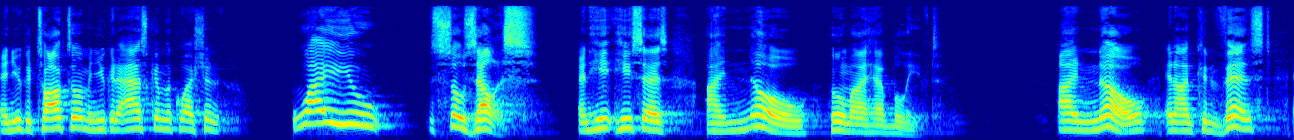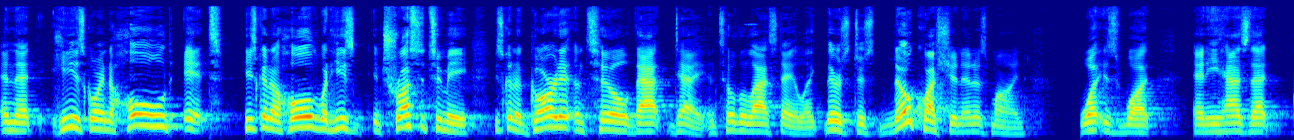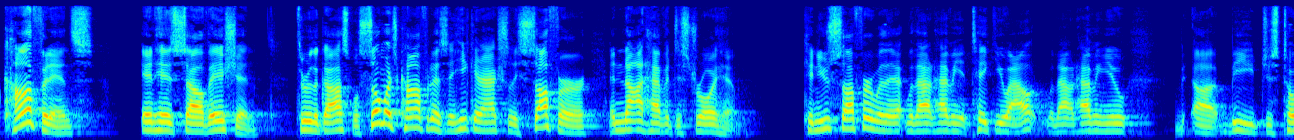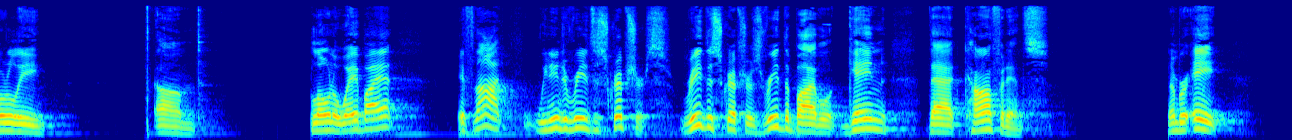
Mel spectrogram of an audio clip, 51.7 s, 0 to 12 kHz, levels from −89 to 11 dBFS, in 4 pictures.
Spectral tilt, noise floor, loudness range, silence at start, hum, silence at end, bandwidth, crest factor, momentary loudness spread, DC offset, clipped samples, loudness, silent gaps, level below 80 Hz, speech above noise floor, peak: -5 dB/octave; -88 dBFS; 6 LU; 0 s; none; 0.7 s; 11 kHz; 20 dB; 14 LU; under 0.1%; under 0.1%; -26 LUFS; none; -82 dBFS; 62 dB; -6 dBFS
